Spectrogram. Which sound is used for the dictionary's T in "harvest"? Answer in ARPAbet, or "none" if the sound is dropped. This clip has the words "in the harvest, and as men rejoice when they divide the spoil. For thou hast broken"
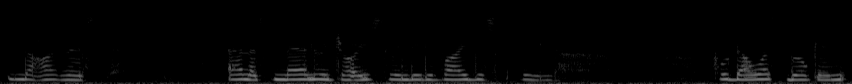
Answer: T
